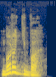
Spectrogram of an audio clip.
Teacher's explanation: Глухий «ті», уподібнюючись до наступного дзвінкого «б», перетворюється на дзвінкий «ді». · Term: асиміляція за дзвінкістю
